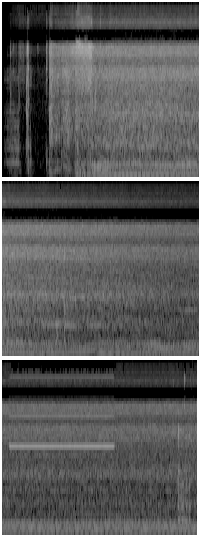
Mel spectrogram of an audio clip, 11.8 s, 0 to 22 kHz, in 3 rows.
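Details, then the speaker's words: Hyundai Santa Fe petrol engine settles into a fast idle above 1000 rpm, sometimes up to 2000, shifting instead of calming; also hard starting and hesitation on throttle; pinching a hose drops the revs, pointing to a vacuum leak. "так у нас підвищені оберти двигуна зараз в нас більше тисячі іноді буваєть до 2000 і 15сяч також іноді машина Погано заводиться"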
